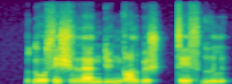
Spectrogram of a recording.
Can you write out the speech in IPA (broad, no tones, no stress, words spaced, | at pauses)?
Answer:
ɗoseʃ rænɗy ŋɡɑlɓøʃ tːes ɠɯl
